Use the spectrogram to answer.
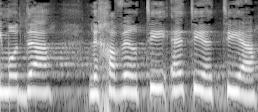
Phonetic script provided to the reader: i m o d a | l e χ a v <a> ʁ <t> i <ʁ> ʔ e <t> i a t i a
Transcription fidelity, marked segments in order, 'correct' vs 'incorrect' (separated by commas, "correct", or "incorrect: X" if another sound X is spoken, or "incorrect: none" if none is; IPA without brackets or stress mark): incorrect: e, correct, incorrect: none, correct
